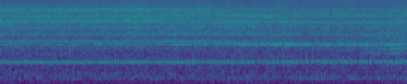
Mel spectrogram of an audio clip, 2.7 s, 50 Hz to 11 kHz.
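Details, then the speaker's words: Solar inverter (EG4 FlexBoss21 or Amensolar N3H-X12US), recorded close up: a steady, loud fan rush with two whistling tones, still loud when touched; a replacement fan is to be requested for this loud cooling fan. "Right there's the fan and listen to that thing. That's horrible. No, it's touching it don't make a difference. It is just obnoxious."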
